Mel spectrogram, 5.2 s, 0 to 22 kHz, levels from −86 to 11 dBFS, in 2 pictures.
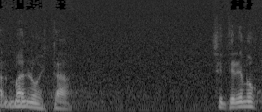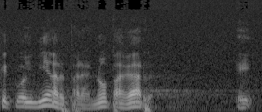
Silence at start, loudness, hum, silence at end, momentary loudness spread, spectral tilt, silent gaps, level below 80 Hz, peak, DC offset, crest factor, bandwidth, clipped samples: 0 s; -32 LUFS; none; 0 s; 17 LU; -5 dB/octave; none; -54 dBFS; -10 dBFS; under 0.1%; 22 dB; over 20 kHz; under 0.1%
